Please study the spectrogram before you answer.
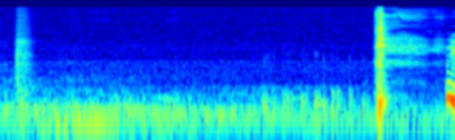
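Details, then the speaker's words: A low, drawn-out rumble, then irregular gurgling pulses and a brief sharp noise: audible stomach growling (borborygmi) in a hungry adult before a meal, a normal finding. "my stomach growling? I'm so hungry!"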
